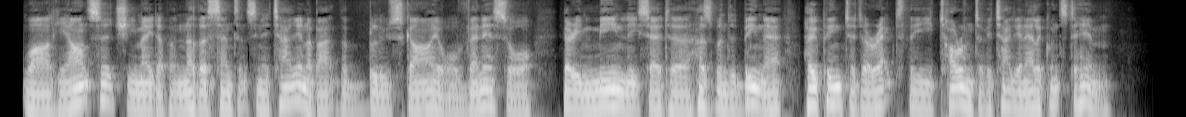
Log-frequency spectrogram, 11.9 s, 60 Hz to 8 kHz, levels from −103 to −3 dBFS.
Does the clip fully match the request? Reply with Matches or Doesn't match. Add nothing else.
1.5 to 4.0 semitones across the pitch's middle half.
Matches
